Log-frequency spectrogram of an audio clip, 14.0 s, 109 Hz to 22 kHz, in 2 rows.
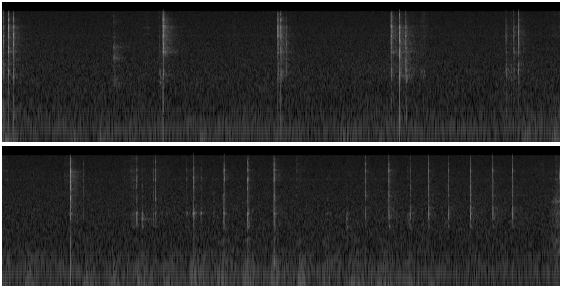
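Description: A plastic miniature desk, the last of a set of miniature furniture pieces, is tapped repeatedly over 14 seconds. Short, bright, high-pitched clicks with almost no ring come at irregular intervals, sparse at first and then quicker and closer together toward the end.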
